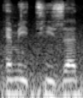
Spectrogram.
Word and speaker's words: Metz: Actually spelled M-E-T-Z, but I believe it's pronounced Metz, like M-E-S-S.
